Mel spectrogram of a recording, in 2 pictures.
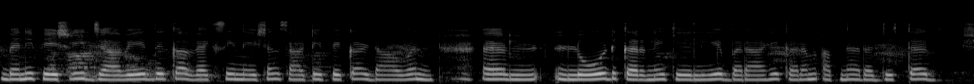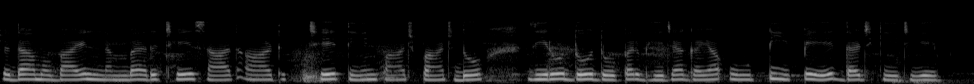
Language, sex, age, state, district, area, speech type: Urdu, female, 30-45, Uttar Pradesh, Lucknow, rural, read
